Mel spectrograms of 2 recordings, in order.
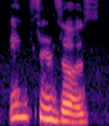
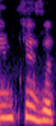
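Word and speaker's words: incisors: सबसे पहले इंसिजर्स, ठीक है, इंसिजर्स प्रोनाउंस करो मेरे साथ, इंसिजर्स, इंसिजर्स। आप इंसीजर भी बोल सकते हो, कि आप सीजर आप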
